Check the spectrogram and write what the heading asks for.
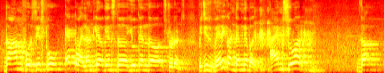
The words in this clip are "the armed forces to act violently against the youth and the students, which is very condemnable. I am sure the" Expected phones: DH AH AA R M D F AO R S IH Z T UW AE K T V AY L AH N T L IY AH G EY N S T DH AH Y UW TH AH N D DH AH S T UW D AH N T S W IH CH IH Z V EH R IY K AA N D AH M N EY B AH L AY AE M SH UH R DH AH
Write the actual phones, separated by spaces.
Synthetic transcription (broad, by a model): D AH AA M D F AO R S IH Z T UW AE K T V AY L AH N T L IY AH G EY N S T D AH Y UW T AH N D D AH S T UW D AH N T S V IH CH IH Z V EH R IY K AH N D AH M N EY B AH L AY M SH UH R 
